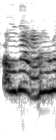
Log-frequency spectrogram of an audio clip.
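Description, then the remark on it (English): A person's voice does a short, loud imitation of an animal howl, one sustained wavering wail lasting under a second, blending a wolf-like howl with a laughing, hyena-like quality. “this actually seems to be the one that I found the most agreement with, is the sound sound like this, it's this bizarre sound that's the blending of a wolf and a hyena's laugh.”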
